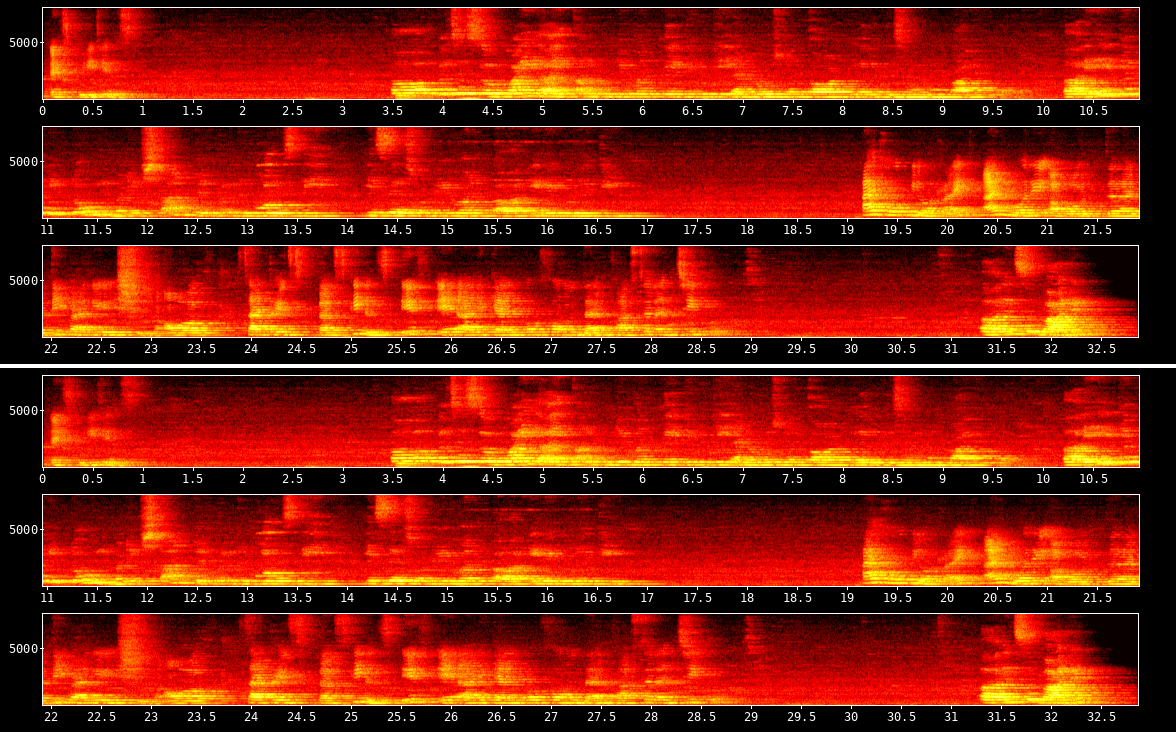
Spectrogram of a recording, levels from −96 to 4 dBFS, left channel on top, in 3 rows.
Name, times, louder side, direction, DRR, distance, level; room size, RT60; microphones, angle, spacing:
voice 1, 0.1-0.8 3.5-3.7 19.1-23.6 24.0-24.4 24.7-28.7, left 1 dB, 60° left, 0 dB, 0.5 m, -23 dB
voice 2, 3.5-9.6 10.2-13.8 14.2-16.8 31.3-32.3, equal, 75° right, -9 dB, 0.8 m, -19 dB
3.1 x 2.3 x 2.7 m, 1.1 s
head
